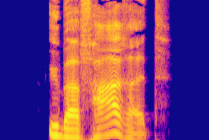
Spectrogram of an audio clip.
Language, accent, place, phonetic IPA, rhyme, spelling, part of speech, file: German, Germany, Berlin, [yːbɐˈfaːʁət], -aːʁət, überfahret, verb, De-überfahret.ogg
- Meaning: second-person plural subjunctive I of überfahren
